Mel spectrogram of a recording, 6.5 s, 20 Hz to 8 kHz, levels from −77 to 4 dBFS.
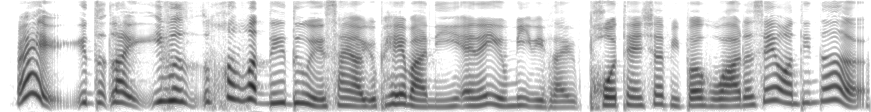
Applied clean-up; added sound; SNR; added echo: none; none; none; none.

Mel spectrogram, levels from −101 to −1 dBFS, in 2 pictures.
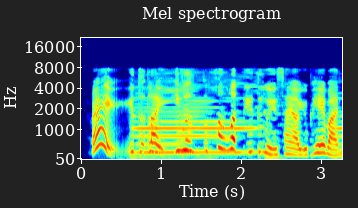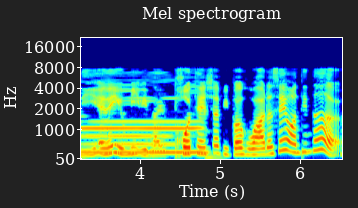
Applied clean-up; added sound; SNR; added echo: classical method Wiener filter.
